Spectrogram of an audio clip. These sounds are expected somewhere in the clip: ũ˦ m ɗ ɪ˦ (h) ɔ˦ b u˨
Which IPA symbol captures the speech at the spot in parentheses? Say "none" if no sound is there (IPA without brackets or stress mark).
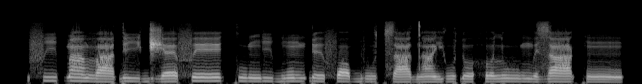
f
